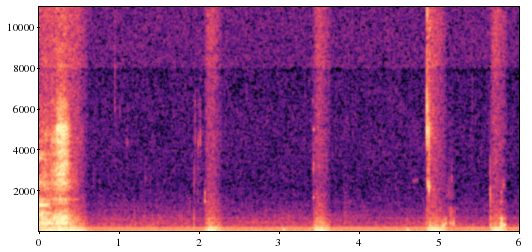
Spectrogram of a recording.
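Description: Sips of coffee from a mug: five short, wet slurps spaced a second or so apart, with quiet pauses and a steady low hum underneath.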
